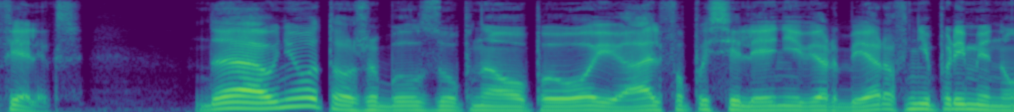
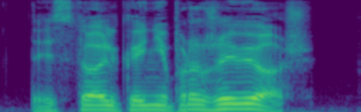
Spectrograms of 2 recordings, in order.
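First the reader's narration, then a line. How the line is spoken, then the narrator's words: Growl. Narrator (Russian): рыкнул Феликс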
